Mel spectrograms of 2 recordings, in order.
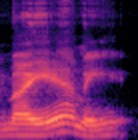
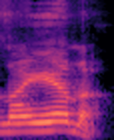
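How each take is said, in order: First: It is pronounced the way the spelling suggests. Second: It is pronounced the way locals say it. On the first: "that's reads like Miami" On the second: "they pronounce it Miami"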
